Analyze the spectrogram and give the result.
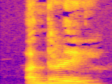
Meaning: blind
- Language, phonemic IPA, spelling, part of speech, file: Marathi, /an.d̪ʱə.ɭ̆e/, आंधळे, adjective, LL-Q1571 (mar)-आंधळे.wav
